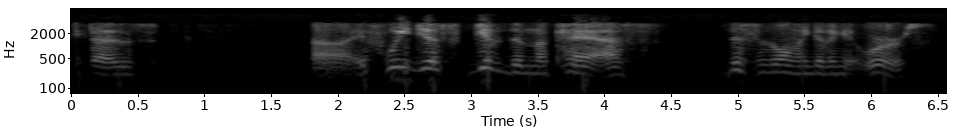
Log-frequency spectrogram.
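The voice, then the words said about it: Strained, fading voice. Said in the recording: “I'm losing my voice anyway. Struggling to be able to talk to you as long as I have”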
